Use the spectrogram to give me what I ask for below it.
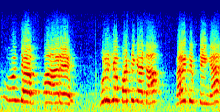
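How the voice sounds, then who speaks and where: A shrill, mocking husband. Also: male voice, steady tone, moderate pace, pushed and bright, a little hiss or hum, exaggerated voice, low-quality recording. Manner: mocking, retorting. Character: exasperated young husband, sharp and mocking. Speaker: film character, husband. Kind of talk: 1960s Tamil film comedy acting.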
